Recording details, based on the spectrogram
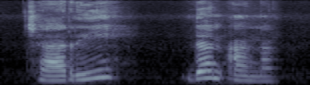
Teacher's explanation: vokal belakang dengan vokal yang rendah serta posisi bibir Itu netral vokal yang diucapkan diucapkan dengan bentuk mulut yang tidak bundar dan tidak pula melebar serta termasuk dalam vokal terbuka seperti kata cari dan anak Lalu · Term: bunyi A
